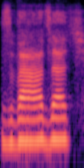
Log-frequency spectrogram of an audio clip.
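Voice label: "zvádzať", Slovak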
